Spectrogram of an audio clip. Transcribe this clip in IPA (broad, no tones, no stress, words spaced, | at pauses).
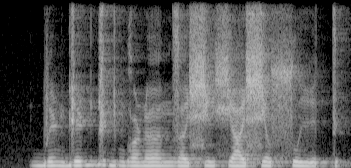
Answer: biɳɡiɖɡiɖ ŋɡɔɳɜnzɐ ɕiçaɕɛ sʷit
